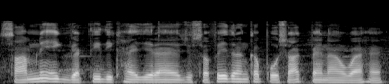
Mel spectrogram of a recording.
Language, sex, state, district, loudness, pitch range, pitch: Hindi, male, Gujarat, Valsad, -16 LUFS, 105-120 Hz, 110 Hz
